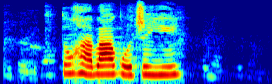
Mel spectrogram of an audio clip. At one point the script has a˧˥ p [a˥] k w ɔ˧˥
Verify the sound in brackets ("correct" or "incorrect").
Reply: correct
